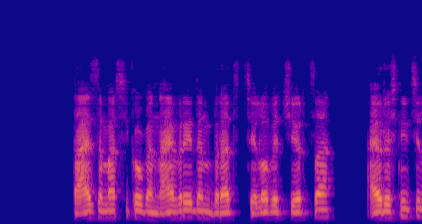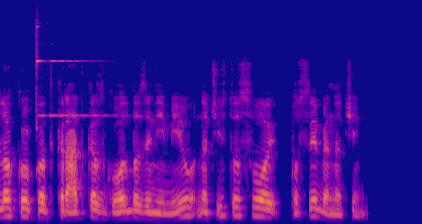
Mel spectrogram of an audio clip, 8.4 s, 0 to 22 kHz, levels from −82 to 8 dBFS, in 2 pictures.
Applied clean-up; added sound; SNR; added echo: neural mask model RNNoise.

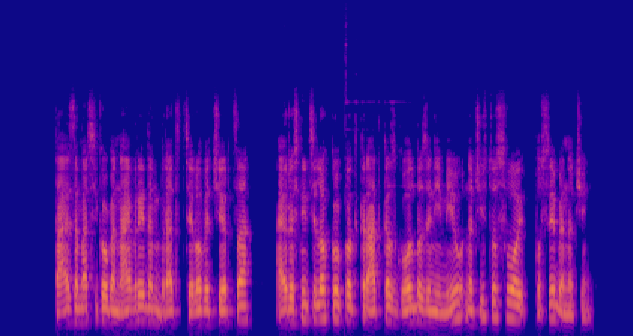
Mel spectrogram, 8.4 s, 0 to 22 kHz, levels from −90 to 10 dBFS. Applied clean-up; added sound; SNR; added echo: neural mask model DeepFilterNet 3.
